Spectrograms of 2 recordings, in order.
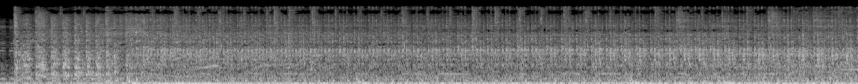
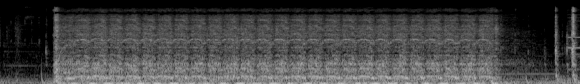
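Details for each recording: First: Vauxhall Corsa D 1.3 diesel with previous crank-no-start after ECU repair/EEPROM swap and new fuel lines; loud diesel clatter starts straight away and settles into steady, even idle, running properly. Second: Vauxhall Corsa D 1.3 diesel after ECU repair and all fuel lines replaced, no fault codes or spanner light; starter churns steadily about four seconds, roughly three turns per second, never fires; air in fuel rail.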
